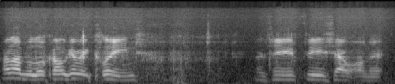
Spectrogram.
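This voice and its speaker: A man's voice: a little high, moderate pace, a bit bright, muffled recording, a little hiss or hum. A man outdoors on a beach, chatting casually about his metal detecting finds in a musing, hesitant way, often repeating words.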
